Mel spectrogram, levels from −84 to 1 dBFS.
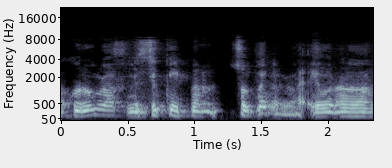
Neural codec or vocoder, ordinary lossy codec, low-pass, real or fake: codec, 24 kHz, 1 kbps, SNAC; MP3, 48 kbps; 10.8 kHz; fake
